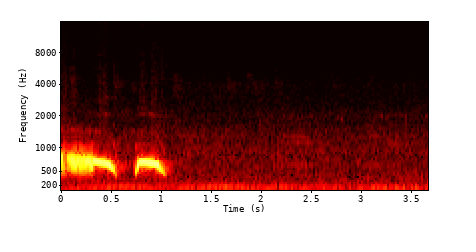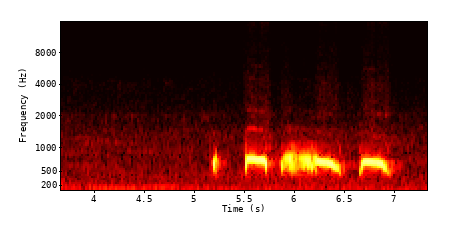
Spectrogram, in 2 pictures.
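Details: Decoy spotted dove calling: loud, hoarse, downslurred coo notes, two in a quick burst at the start, then after a quiet pause of about four seconds a short clipped note followed by three more coos; faint low hum between.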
